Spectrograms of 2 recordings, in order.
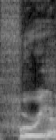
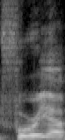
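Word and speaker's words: Fourier: I would have thought the French would call it Fier Fier but I don't know I'm going to call him fua because that's how I've heard um you know like uh fua transforms just pronounced so he was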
